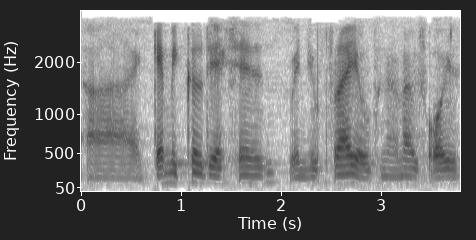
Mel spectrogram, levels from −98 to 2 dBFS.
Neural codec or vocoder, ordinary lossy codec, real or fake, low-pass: autoencoder, 48 kHz, 128 numbers a frame, DAC-VAE, trained on Japanese speech; MP3, 24 kbps; fake; 3.6 kHz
